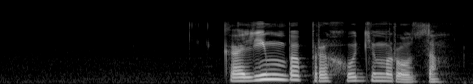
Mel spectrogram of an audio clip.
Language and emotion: Russian, neutral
